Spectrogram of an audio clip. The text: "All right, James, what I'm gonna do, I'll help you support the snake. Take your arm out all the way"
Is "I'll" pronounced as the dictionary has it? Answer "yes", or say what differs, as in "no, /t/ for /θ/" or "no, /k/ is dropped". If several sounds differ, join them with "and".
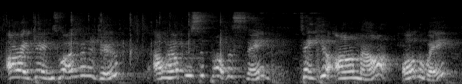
yes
